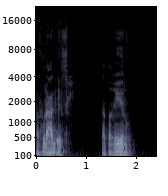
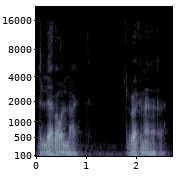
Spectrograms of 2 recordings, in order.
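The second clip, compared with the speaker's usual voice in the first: ordinary talk, nothing marked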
